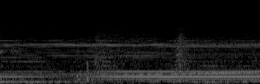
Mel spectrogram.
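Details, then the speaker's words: Junkyard Ford 351W 387 stroker block being test-spun during assembly: a thin, steady high-pitched squeak over the quiet spin of the crank, as if something is rubbing. "did, but it's squeaked anyway."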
